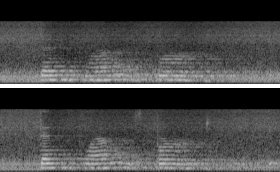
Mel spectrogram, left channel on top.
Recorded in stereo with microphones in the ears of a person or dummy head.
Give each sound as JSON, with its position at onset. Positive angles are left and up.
{"t": 0.4, "sound": "a woman speaking", "side_deg": -50, "distance_m": 2.5}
